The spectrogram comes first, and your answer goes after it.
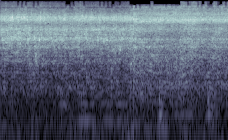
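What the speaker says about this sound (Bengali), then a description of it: "পেঁয়াজটাকে ভালো করে একটু ভেজে নেব" Onion paste frying in a pan for a taro and lota fish dish, a loud continuous hissing sizzle throughout with no talk.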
